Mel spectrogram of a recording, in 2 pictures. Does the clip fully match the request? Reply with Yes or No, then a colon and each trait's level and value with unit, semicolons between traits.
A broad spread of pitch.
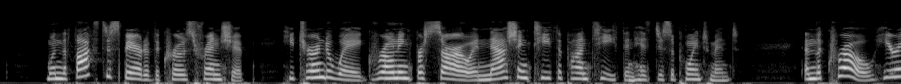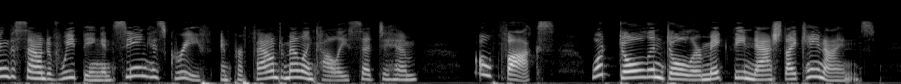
Yes: wide, 5.8 semitones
